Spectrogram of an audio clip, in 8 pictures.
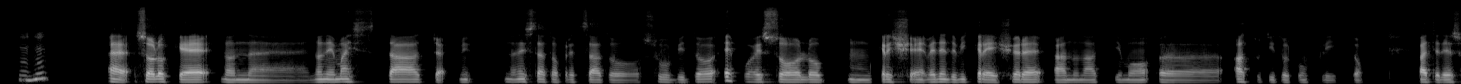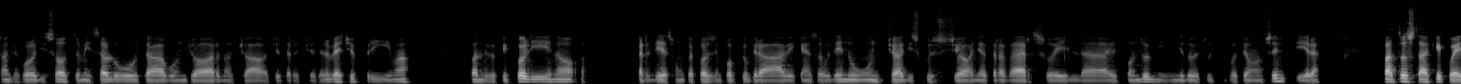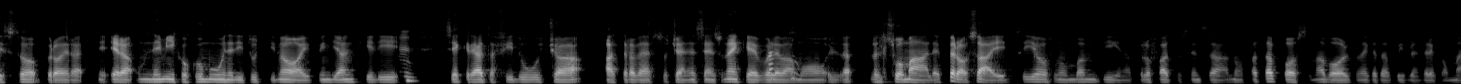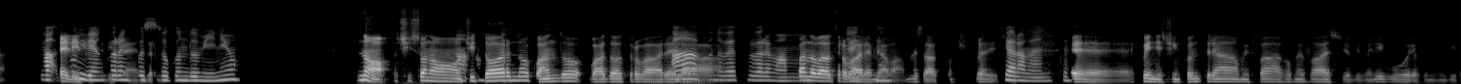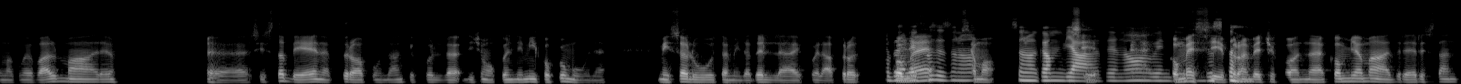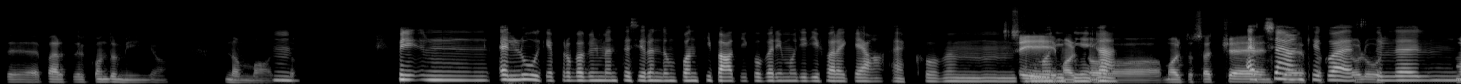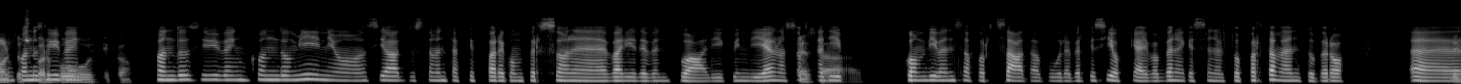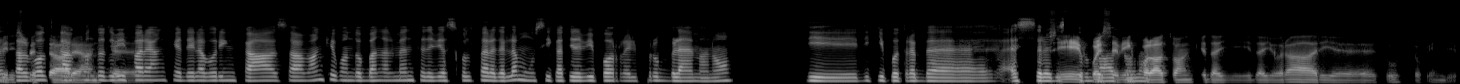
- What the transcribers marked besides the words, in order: "cioè" said as "ceh"; "unque" said as "comunque"; tapping; "cioè" said as "ceh"; "okay" said as "oka"; "Okay" said as "kay"; "Adesso" said as "aesso"; "appunto" said as "appundo"; "con" said as "co"; chuckle; unintelligible speech; "Quindi" said as "quini"; drawn out: "molto"
- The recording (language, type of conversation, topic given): Italian, podcast, Come si crea fiducia tra vicini, secondo te?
